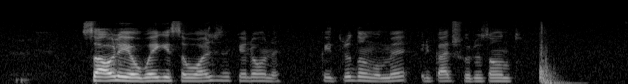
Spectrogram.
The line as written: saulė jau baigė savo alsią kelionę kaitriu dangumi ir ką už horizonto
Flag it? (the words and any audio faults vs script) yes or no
yes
